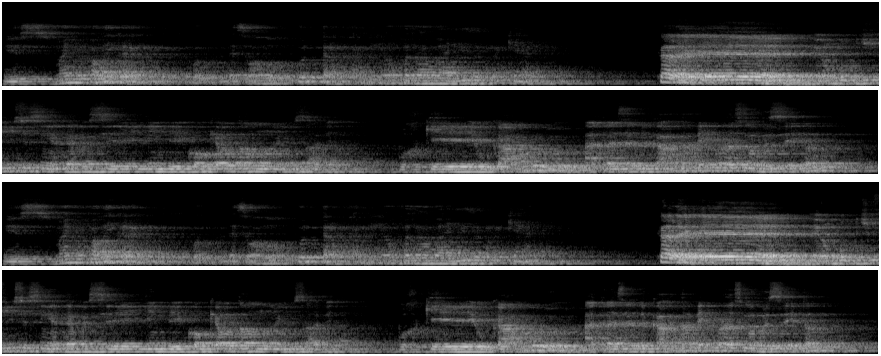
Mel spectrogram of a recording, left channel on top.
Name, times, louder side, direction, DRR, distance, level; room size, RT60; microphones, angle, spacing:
voice 1, 0.0-5.3 13.2-13.4, equal, ahead, -6 dB, 1.6 m, -29 dB
voice 2, 6.6-12.1 12.7-16.9, right 1 dB, 30° right, -4 dB, 2.6 m, -23 dB
17.0 x 13.0 x 3.9 m, 2.4 s
head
